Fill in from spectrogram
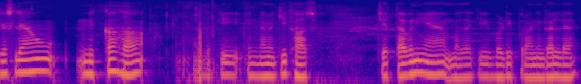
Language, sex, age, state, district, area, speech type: Dogri, male, 30-45, Jammu and Kashmir, Udhampur, urban, spontaneous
